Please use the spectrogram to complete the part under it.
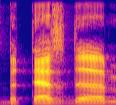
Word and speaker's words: Bethesda: I thought it was like Batista, but it's Bethesda, Maryland.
